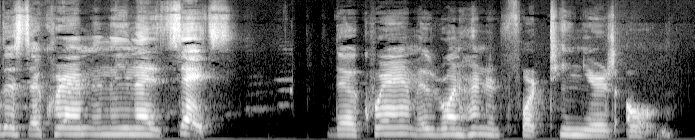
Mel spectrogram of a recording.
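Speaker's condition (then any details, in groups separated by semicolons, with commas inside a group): Cerebral palsy; uses wheelchair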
